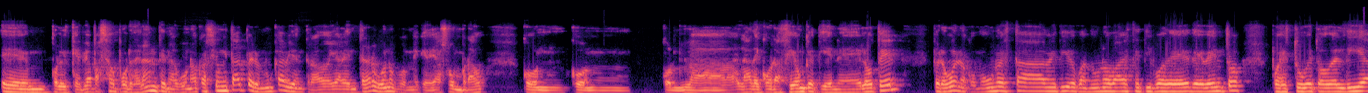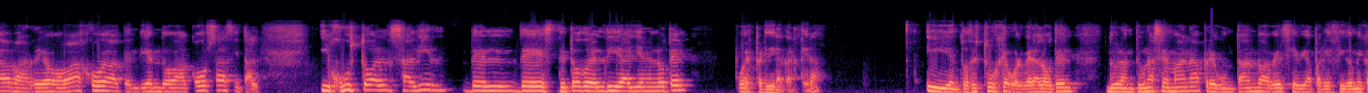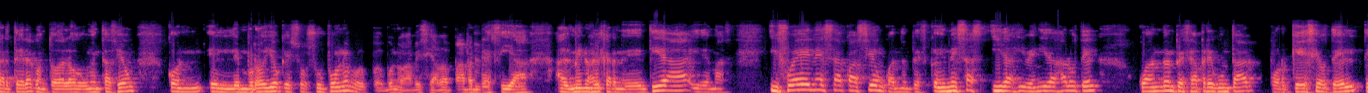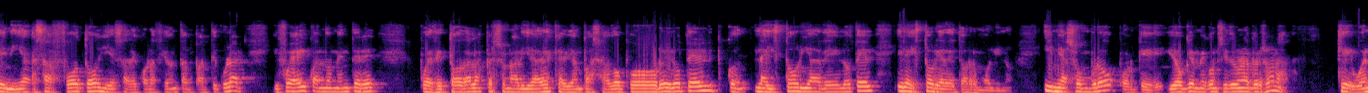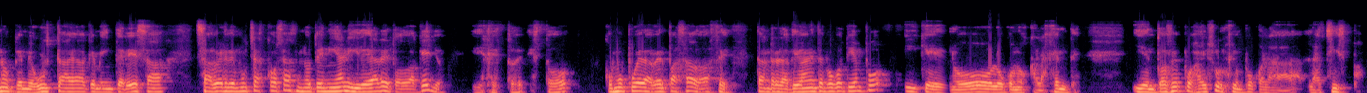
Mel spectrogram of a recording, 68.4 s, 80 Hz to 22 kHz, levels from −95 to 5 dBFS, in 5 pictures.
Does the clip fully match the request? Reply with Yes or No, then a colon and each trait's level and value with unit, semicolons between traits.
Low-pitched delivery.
No: medium, 155 Hz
